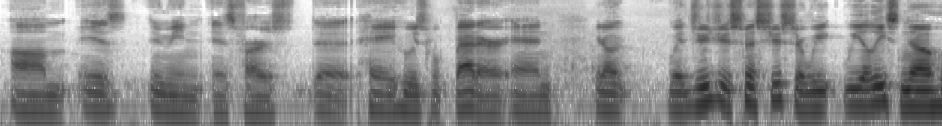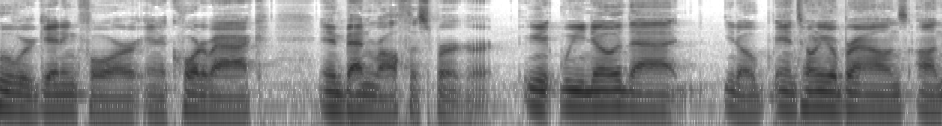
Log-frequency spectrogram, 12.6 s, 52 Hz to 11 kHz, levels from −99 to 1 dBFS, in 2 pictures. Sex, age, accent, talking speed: male, 20-39, American, 200 wpm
